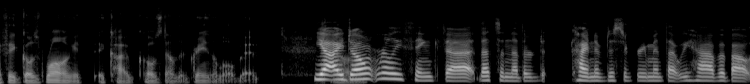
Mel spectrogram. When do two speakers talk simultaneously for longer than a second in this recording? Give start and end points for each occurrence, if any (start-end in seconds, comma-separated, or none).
none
